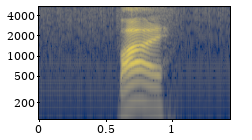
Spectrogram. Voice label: "Bye" Male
